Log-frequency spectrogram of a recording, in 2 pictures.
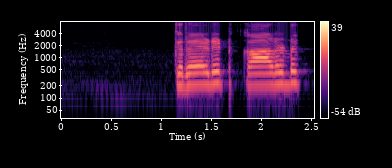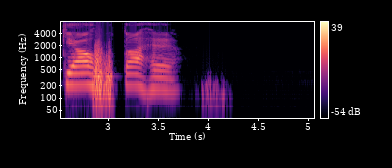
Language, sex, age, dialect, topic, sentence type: Hindi, male, 18-24, Kanauji Braj Bhasha, banking, question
